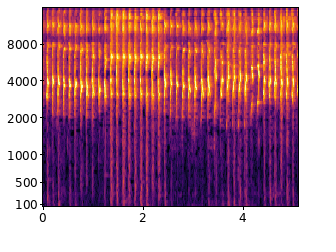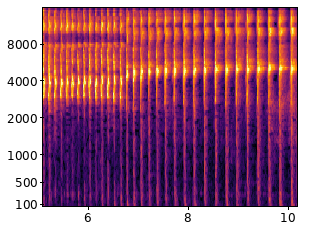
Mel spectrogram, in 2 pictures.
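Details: Lovebird giving a long 'ngekek panjang' trill used as tutor recording for white-rumped shama: a rapid, sustained series of sharp, high chattering notes, dense and buzzy at first, then slowing into evenly spaced clicks toward the end.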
